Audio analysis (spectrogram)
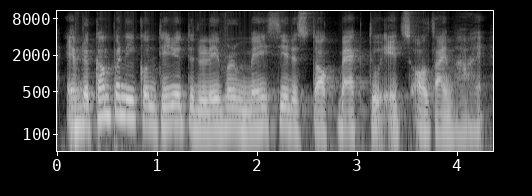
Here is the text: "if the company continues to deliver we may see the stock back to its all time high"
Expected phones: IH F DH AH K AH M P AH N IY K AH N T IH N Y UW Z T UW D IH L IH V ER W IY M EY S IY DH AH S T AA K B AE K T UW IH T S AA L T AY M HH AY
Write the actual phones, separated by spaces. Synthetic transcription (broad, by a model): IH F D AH K AH M P AH N IY K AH N T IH N Y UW T UW D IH L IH V ER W IY M EY S IY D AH S T AA K B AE K T UW IH T S AA L T AY M HH AY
